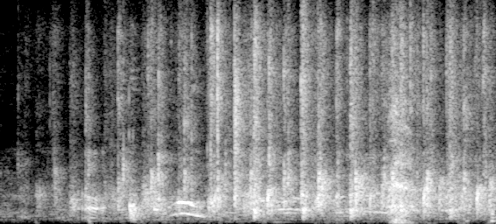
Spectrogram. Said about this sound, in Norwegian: Og det, nei, gi en liten applaus til den galingen her.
